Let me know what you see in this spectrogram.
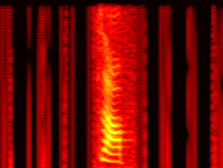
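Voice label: "zap6", Cantonese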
